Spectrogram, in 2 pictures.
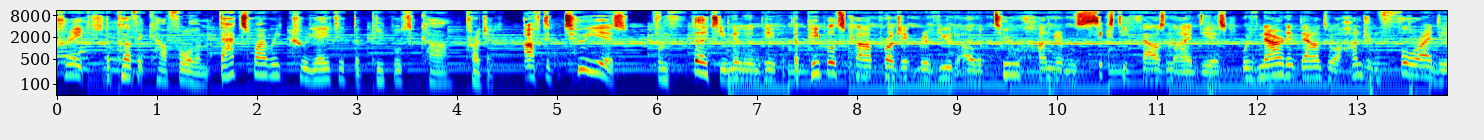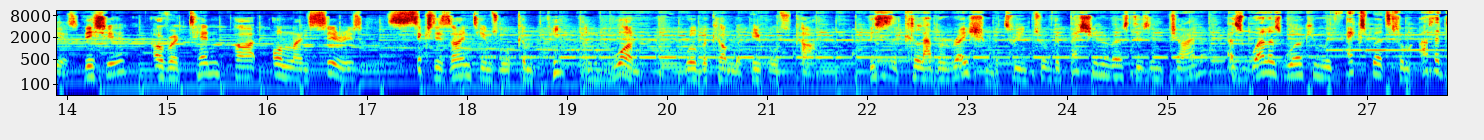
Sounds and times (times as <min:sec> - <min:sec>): Music: 0:00.0 - 0:27.8
Speech: 0:00.0 - 0:27.8.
